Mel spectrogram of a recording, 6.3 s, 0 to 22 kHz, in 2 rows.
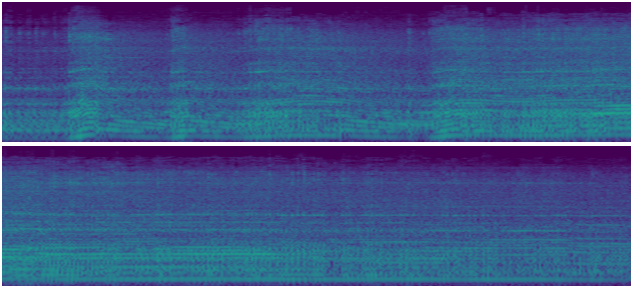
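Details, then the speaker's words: New HPI Baja 5T small two-stroke, first slow drive after about 30 seconds idle warm-up, break-in: blips up and down a few times then holds a steady, slightly high idle, left for first tank or two; crisp response, normal running. "And as it looks right now, everything is functioning properly. Our idle seems to be a little bit high, and we're going to let it stay that way until we're done with our first tank or two, and then start to tune it in a little bit."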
